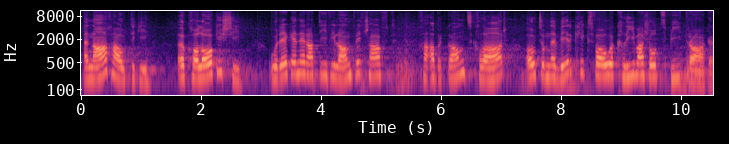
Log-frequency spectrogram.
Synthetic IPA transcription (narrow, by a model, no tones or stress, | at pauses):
ənaːχɦɑltɪɡi | ʔœkʰoloːɡ̥ɪʃi | ʔuɾeɡeneɾɑtiːfilɑntvɪɾtʃɑftχɑʔɑbəɾɡ̥ɑnt͡skʰlaːɾ | ʔowt͡sʊmnəvɪɾkʰɪksfɔləkʰliːmɑʃʊt͡sb̥iːtɾaːɡ̥ə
